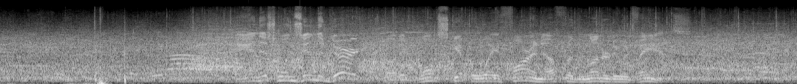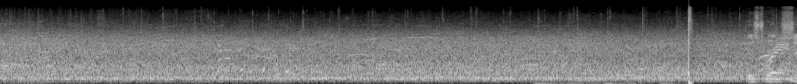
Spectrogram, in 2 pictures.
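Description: A pitched ball smacks into a catcher's mitt.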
